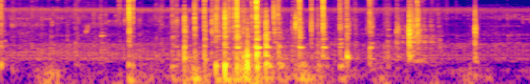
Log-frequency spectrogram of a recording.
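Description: Small sea catfish (ikan duri) flapping on a wooden boat deck: irregular knocks and pattering taps, thickest and loudest about two to three seconds in.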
